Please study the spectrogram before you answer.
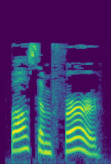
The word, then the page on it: balsam fir: British English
